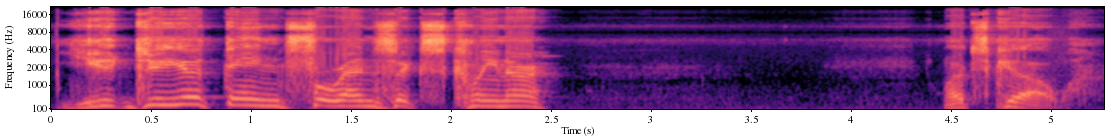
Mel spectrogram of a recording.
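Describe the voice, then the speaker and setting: A man's voice: high-pitched, animated, takes it slowly, darkish tone. A man playing through a video game, reading the dialogue choices aloud in a casual, offhand, lightly playful way. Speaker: gaming content creator. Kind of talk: reading dialogue options aloud during a playthrough.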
